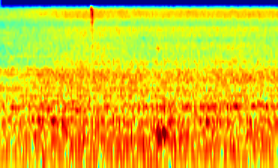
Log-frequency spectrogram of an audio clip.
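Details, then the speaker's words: AAON unit supply fan after the Baldor fan motor's bad bearings were replaced: smooth, even air rush and low steady drone with no knock, squeal or grind. Normal fan running. "so I was totally normal now put the clip of what it sounded like this morning right here now compared to this much better"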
